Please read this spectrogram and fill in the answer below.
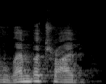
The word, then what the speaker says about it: Lemba: Am I saying that correctly? – Yes, the Lemba Tribe.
